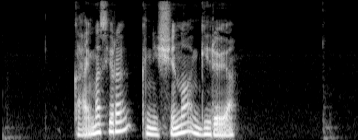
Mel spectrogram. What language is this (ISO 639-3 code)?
lit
